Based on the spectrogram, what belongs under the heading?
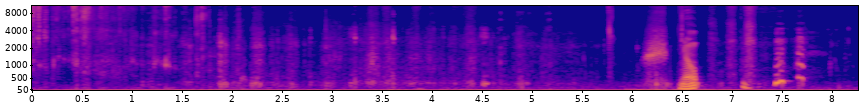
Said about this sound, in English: Now, your job is to eat the saltine, and then the first one to whistle the Olympic theme or really make any sound at all wins.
